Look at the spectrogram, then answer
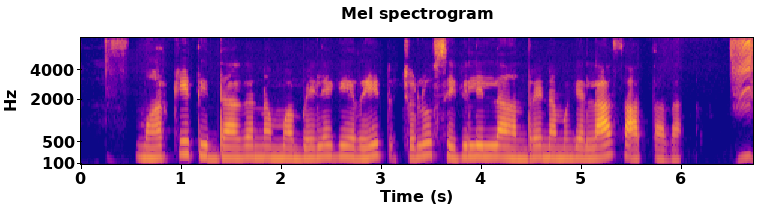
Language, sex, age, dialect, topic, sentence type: Kannada, female, 41-45, Northeastern, agriculture, statement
